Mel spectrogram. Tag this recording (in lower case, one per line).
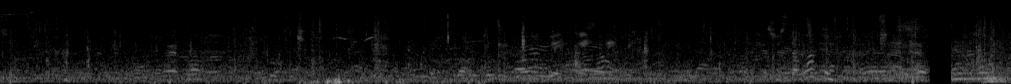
walk
speech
